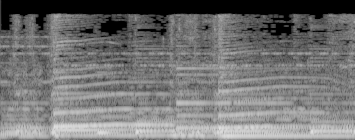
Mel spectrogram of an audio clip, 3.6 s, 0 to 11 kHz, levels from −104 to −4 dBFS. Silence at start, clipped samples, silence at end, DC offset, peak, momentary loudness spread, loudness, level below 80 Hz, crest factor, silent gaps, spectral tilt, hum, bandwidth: 0 s; under 0.1%; 0 s; under 0.1%; -10 dBFS; 5 LU; -23 LUFS; -56 dBFS; 14 dB; none; -6 dB/octave; none; 8 kHz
